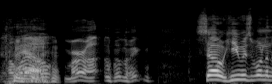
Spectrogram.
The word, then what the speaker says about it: Murrah: were at the Alfred Murrah building. By the way, in the first 2 episodes, I said the building name wrong. Oh, would you say? So it's not Murray. It's Murrah. Murrah.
